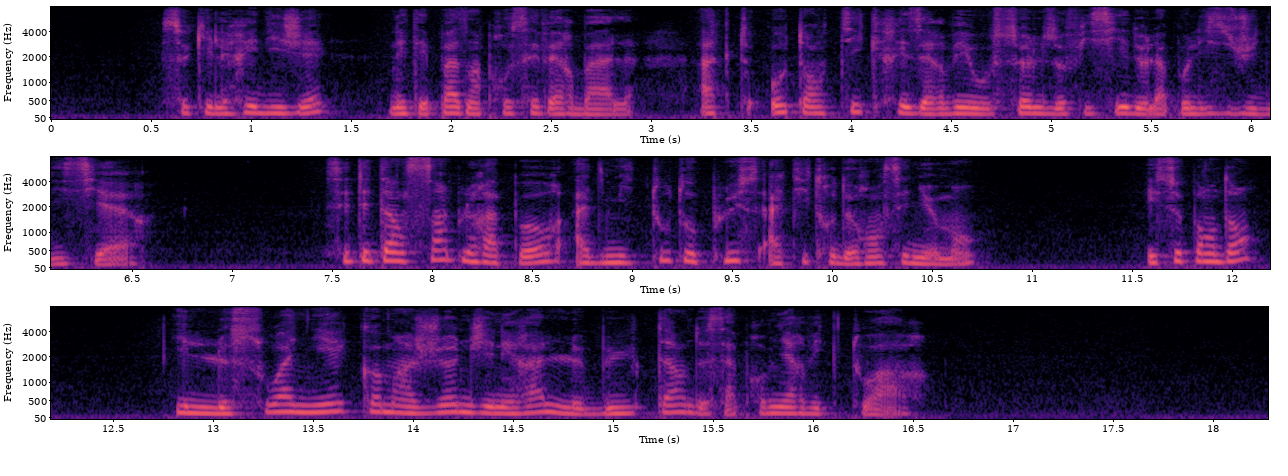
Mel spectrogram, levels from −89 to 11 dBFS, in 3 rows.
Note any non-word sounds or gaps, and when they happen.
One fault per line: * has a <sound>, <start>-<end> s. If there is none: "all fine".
all fine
